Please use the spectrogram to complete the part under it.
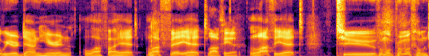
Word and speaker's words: Lafayette: which not all of our podcasts are live, but Larry, we are here in Lafayette. Am I saying that right? Lafayette? – Yeah, depending on where you're from. – How do you say it? – I say Lafayette.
